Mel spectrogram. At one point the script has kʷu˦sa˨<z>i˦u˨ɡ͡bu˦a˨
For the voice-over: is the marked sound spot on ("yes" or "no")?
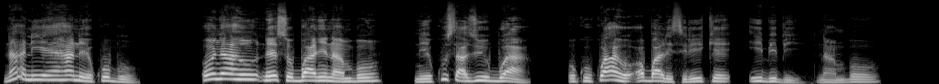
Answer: yes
